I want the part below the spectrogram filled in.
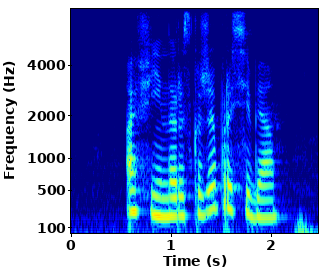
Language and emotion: Russian, neutral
